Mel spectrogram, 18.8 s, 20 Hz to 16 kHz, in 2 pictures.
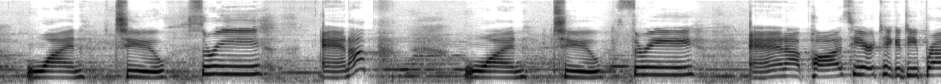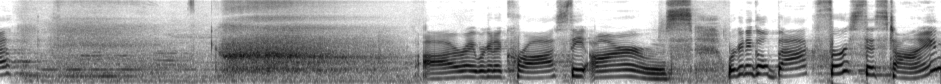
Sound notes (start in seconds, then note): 11.6 breath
